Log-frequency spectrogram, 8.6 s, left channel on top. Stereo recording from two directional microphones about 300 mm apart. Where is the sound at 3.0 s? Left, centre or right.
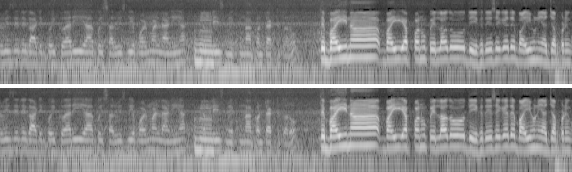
Centre.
